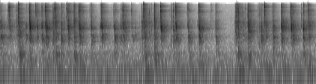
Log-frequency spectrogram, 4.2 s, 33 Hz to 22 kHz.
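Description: Fingertips type continuously on a backlit plastic mechanical gaming keyboard with plastic keycaps and Cherry MX Blue switches, producing a rapid run of about 29 sharp, bright, clicky keystrokes. Each click is short and dry with almost no low end. There is a brief pause near the three-second mark before the typing resumes.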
